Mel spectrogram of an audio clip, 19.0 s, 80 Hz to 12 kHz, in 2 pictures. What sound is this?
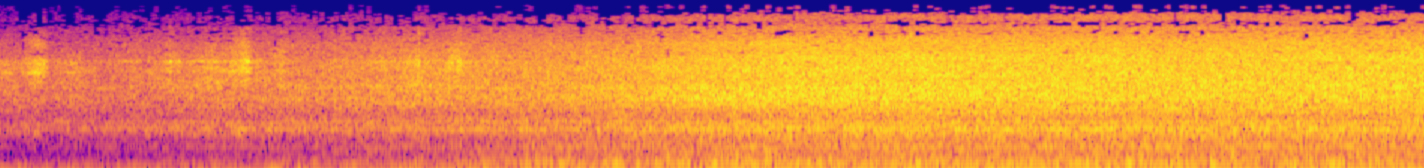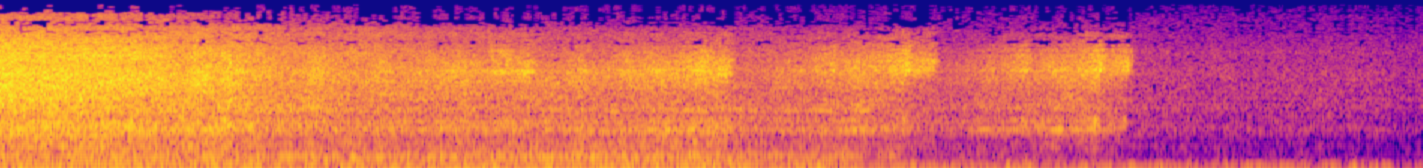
U3 near ruin Bouce ball echo reversed
The same local Train going over some Points at a moderate speed. Edited using "Audacity", with echo effect then reversed.
Points, Train, Tube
